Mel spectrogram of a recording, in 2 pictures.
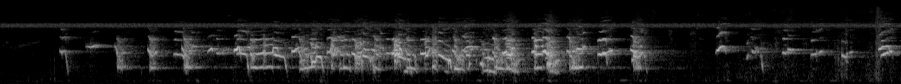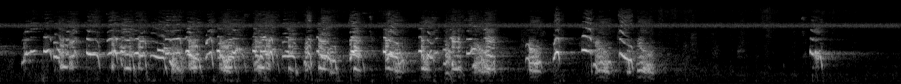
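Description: A pack of beagles baying on a rabbit's scent, many overlapping short chop barks coming in two long bursts with a short break between, then a single call near the end. A steady high trill of crickets runs underneath.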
